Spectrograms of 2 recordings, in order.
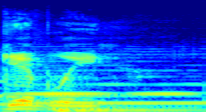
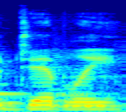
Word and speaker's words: Ghibli: good it's too good man ghibli yeah it's pronounced ghibli not ghibli you idiot uh it's it's bounced with a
